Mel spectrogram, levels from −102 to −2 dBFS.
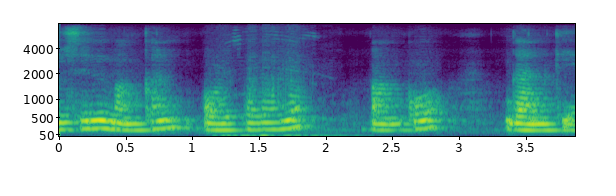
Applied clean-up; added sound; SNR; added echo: neural separator model SepFormer DNS4.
